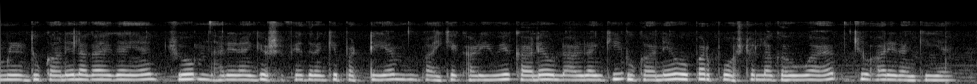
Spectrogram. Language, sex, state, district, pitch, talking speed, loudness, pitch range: Hindi, male, Chhattisgarh, Kabirdham, 215 Hz, 215 wpm, -16 LUFS, 210-225 Hz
